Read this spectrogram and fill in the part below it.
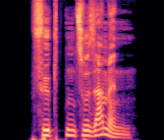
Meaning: inflection of zusammenfügen: 1. first/third-person plural preterite 2. first/third-person plural subjunctive II
- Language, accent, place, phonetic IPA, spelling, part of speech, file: German, Germany, Berlin, [ˌfyːktn̩ t͡suˈzamən], fügten zusammen, verb, De-fügten zusammen.ogg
